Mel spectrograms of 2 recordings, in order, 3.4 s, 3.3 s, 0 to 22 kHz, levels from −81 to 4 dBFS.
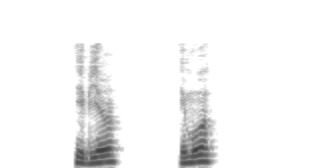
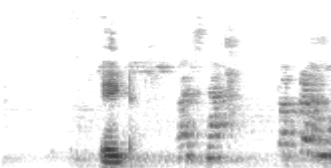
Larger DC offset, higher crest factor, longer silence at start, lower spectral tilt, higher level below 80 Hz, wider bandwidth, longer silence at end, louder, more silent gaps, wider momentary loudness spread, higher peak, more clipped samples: neither; about the same, 18 dB vs 22 dB; second, 0.75 s vs 1 s; first, -8 dB/octave vs -6 dB/octave; second, -66 dBFS vs -60 dBFS; second, 7.8 kHz vs 11.5 kHz; first, 1.25 s vs 0 s; about the same, -25 LUFS vs -26 LUFS; first, 1.30-1.76 s vs none; second, 10 LU vs 23 LU; second, -12 dBFS vs -6 dBFS; neither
